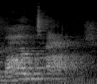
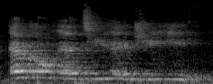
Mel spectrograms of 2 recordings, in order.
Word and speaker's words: montage: You can have a sound effects montage. M-O-N-T-A-G-E. Is that it? Shit, I don't know if I pronounced it. I spelled it right. It's one of those French words. You never know about those French.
